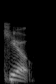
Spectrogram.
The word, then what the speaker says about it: Kyo: And when people don't know how to say it, I'm like Tokyo. – But without the toe. – Just with the Kyo. – Kyo.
